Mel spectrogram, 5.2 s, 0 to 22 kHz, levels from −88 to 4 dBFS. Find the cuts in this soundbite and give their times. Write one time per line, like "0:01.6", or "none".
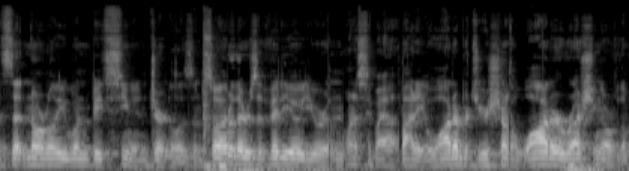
0:01.9
0:02.7
0:03.3
0:04.2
